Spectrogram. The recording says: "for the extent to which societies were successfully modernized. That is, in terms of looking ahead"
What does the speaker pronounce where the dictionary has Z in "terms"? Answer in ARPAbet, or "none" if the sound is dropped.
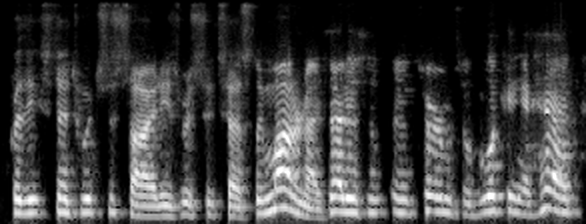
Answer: Z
